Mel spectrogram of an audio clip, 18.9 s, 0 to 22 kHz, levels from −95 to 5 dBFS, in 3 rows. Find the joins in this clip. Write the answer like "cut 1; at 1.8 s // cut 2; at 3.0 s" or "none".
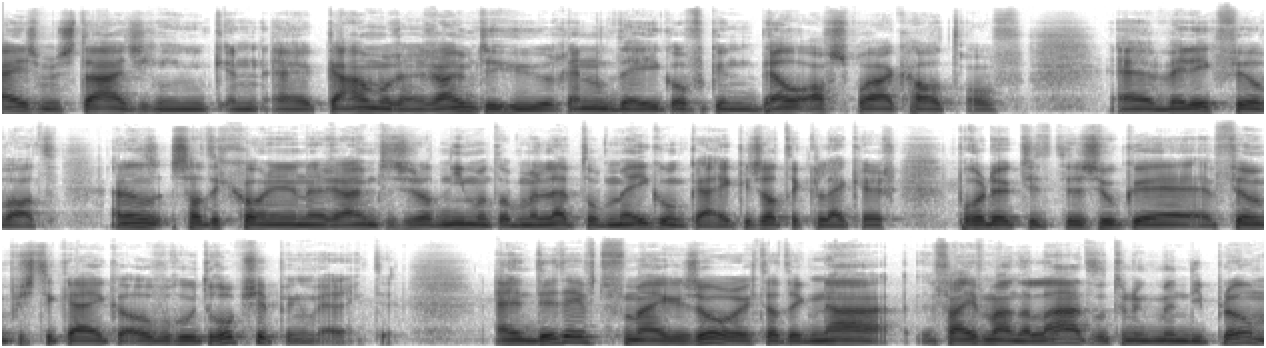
none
